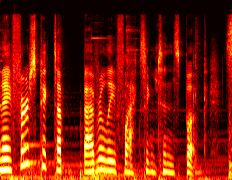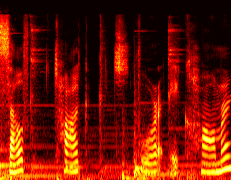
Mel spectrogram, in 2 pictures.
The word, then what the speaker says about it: Flaxington: So, I'm speaking with Beverly Flaxington. Did I say that right? You did. You pronounced it perfectly.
